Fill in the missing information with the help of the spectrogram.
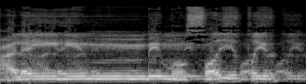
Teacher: देखिए मीम साकिन है और उसके बाद बा है। मीम साकिन के बाद अगर बा होता है तो इख्फा मीम साकिन होता है, इसको इख्फा शफवी कहा जाता है। इसके अंदर भी गुन्ना होता है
